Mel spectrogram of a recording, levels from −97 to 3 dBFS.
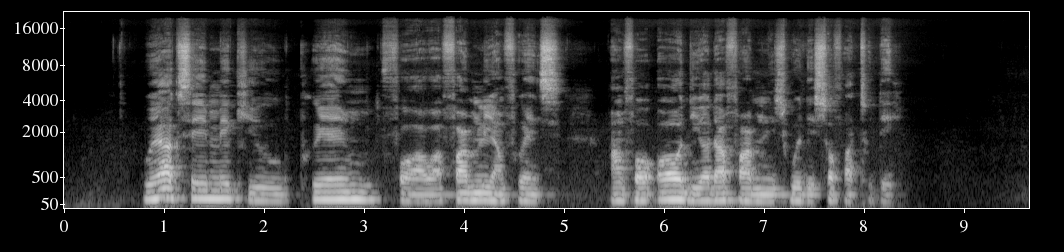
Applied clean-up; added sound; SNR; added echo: neural mask model Resemble Enhance denoiser.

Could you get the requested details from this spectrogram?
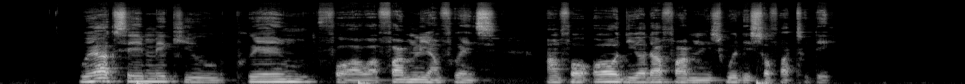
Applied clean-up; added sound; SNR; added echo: neural mask model DeepFilterNet 3.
